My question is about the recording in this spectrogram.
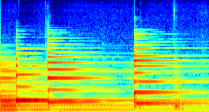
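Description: Digital piano playing slow, held chords: a chord struck at the start and again about a second in, ringing and fading, then a new chord struck near three seconds that fades away.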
